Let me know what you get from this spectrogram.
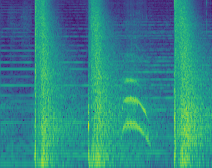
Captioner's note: gun banging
